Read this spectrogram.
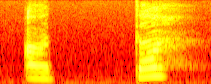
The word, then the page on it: adda: Icelandic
